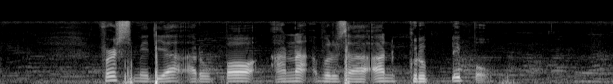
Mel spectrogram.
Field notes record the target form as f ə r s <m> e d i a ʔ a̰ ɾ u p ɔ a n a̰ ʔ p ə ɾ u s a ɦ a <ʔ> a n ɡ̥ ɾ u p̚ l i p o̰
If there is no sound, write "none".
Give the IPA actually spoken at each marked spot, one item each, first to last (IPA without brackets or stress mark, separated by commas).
m, ʔ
